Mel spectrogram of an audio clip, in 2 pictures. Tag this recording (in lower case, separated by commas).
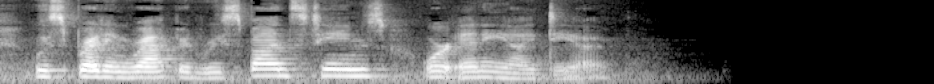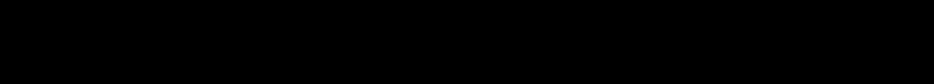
speech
